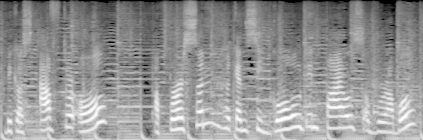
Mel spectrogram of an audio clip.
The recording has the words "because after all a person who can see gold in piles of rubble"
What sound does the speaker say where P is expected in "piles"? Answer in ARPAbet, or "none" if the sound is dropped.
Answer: F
